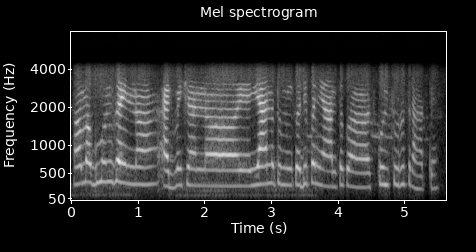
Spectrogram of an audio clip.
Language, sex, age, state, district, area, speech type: Marathi, female, 18-30, Maharashtra, Nagpur, rural, conversation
